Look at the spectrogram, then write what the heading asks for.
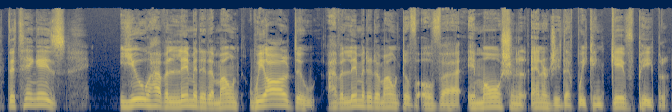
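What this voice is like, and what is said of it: Irish accent. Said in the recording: “My Irish accent sounds like I'm calling you Usher”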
